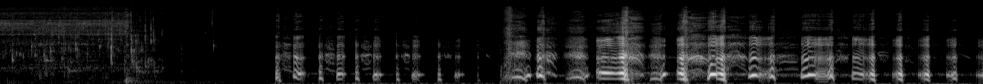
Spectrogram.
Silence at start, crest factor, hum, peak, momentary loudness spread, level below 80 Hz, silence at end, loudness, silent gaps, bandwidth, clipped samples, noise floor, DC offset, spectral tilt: 0.05 s; 24 dB; none; 0 dBFS; 25 LU; -66 dBFS; 0 s; -23 LUFS; 2.51-2.70 s; 16 kHz; under 0.1%; -64 dBFS; under 0.1%; -3 dB/octave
